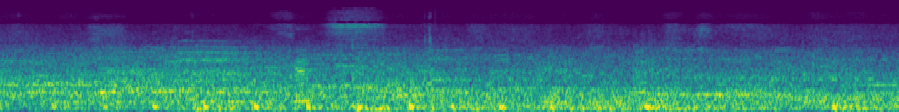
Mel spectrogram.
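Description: Football stadium crowd: a dense mass of supporters' voices shouting and chanting at a steady level, with no single event standing out.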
